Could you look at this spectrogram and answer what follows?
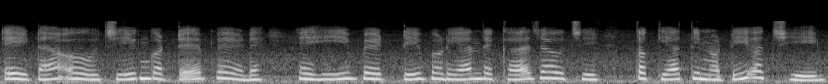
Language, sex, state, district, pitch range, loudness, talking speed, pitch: Odia, female, Odisha, Malkangiri, 230-265 Hz, -13 LUFS, 85 wpm, 245 Hz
